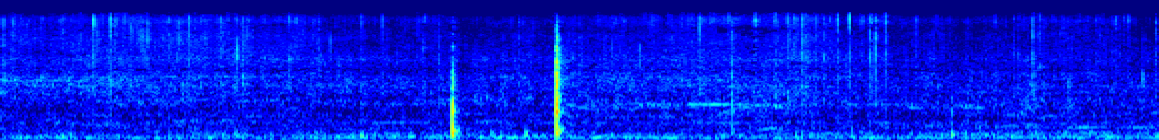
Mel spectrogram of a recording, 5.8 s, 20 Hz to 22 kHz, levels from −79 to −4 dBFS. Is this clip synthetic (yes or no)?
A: no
